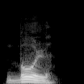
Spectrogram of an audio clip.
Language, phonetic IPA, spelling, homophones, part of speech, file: Polish, [bul], ból, bul, noun, Pl-ból.ogg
